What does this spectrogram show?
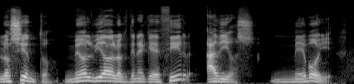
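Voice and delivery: ordinary talk, nothing marked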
